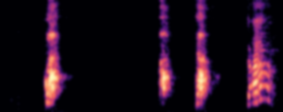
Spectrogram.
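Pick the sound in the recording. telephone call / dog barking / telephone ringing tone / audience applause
dog barking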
